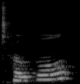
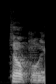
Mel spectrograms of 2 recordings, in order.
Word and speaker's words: Topol: Am I still sad that I've never fully known how to say this man's name, but I've always said Topol. Topol, yeah. It is Topol. Oh yeah, I think it's Topol.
